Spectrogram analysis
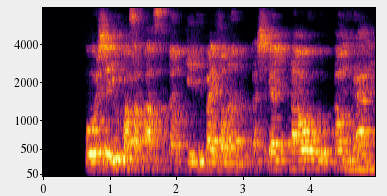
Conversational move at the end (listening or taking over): listening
